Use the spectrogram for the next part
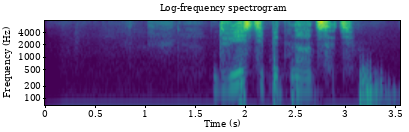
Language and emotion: Russian, neutral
